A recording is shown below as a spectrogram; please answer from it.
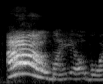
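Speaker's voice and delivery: sudden loud, high cry of pain; pained yell. Real, not acted. Owner hurting elbow beside her dog, pained yell. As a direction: yelp it out at a knocked elbow. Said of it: "I didn't mean to yell at you".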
